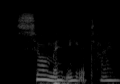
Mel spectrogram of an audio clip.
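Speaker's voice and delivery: downtrodden. Replying to teasing about energy on a podcast, downtrodden. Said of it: "You sound really downtrodden by that".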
